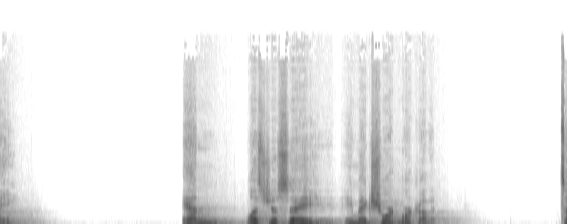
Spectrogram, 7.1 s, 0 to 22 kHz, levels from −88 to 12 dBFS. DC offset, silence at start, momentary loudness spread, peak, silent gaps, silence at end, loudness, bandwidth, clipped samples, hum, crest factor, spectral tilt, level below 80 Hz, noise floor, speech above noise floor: under 0.1%; 0 s; 15 LU; -8 dBFS; none; 0 s; -26 LUFS; 18.5 kHz; under 0.1%; none; 22 dB; -4.5 dB/octave; -70 dBFS; -83 dBFS; 58 dB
